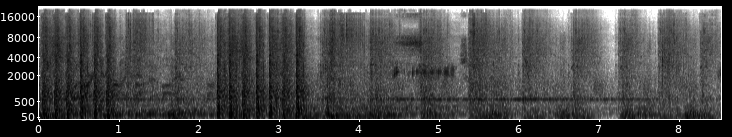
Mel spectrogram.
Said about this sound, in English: I bet they're all shooting each other now.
